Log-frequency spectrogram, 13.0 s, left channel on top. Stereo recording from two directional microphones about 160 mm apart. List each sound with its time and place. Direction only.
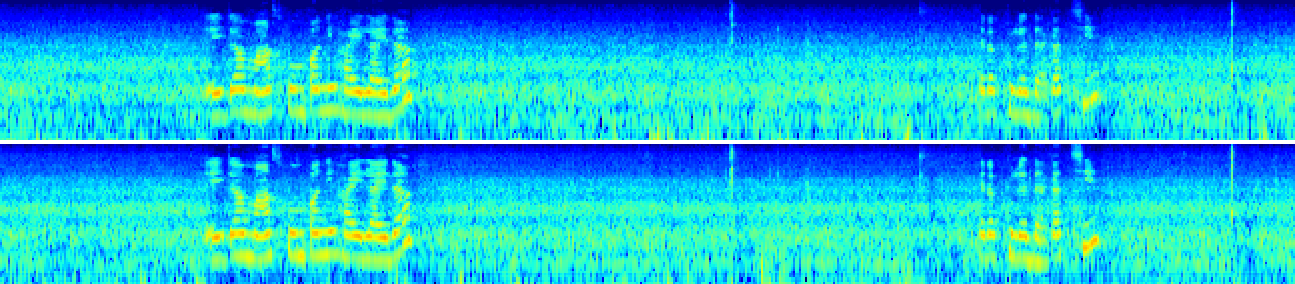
2.0 s speech: 60° right (ahead or behind)
9.8 s speech: 55° right (ahead or behind)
